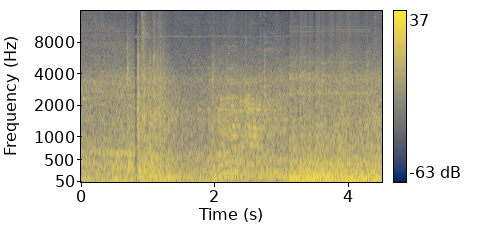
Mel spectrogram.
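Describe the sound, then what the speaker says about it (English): A New York City L subway train rumbles close by while doors slide and thump, followed by a louder, heavier roar of the car. "we just got off the L train"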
